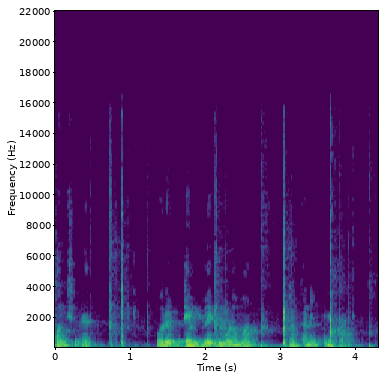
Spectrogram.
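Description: Keystrokes on a computer keyboard: a few separate clicks about a second in, then a quicker run of taps in the second half, with a person talking in between.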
